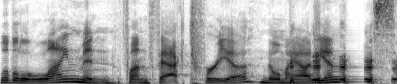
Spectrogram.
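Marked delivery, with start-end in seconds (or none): 0.0-1.9 Wisconsin regional accent. A football commentator talking to his audience, in a Wisconsin accent. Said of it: "I did a Wisconsin accent there".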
